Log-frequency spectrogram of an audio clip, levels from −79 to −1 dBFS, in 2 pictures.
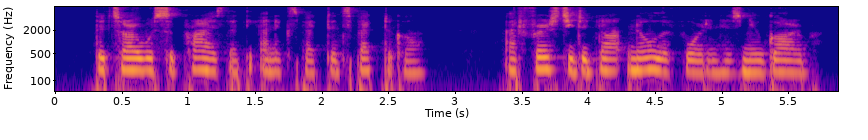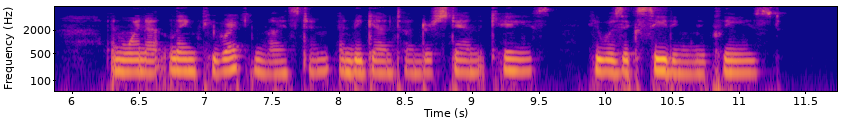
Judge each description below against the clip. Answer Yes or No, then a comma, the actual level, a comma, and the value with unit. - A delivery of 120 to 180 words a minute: No, average, 190 wpm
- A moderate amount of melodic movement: No, narrow, 2.0 semitones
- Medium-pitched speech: Yes, medium, 170 Hz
